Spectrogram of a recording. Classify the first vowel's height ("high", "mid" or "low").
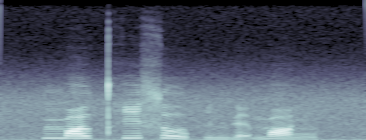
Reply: low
